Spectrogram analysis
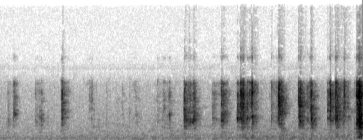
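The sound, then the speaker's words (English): Tarot cards being handled and slid back into the deck, giving many soft, quick papery flicks and clicks. They are sparse and faint at first, then grow denser and a little louder, with no talk. “okay, nope, too many cards, putting it back.”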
